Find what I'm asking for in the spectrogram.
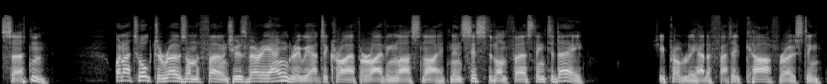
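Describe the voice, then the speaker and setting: A male audiobook narrator voicing a blunt, sharp-tongued young woman who is quick to protest. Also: fairly low pitch, lively intonation, dry recording, studio quality. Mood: chatty.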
